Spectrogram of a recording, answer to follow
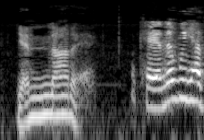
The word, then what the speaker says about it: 옛날에: You see that sh at the bottom there, you're thinking, 옛날에. No, that's not how it's pronounced. A lot of the time when the pachins come up against another consonant, then they will be kind of swallowed, held back, glottalized. It's called, so what you're doing is you're just pronouncing an N, 옛날에.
